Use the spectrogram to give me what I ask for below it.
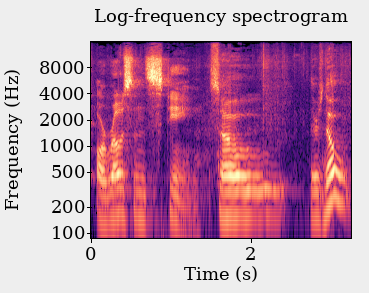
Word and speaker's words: Rosenstein: is it Rosenstein or Rosenstein so there's no right answer to that question my family my father pronounces it Stine that's how I pronounce it but I actually have relatives who pronounced it Steen so I'll answer it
